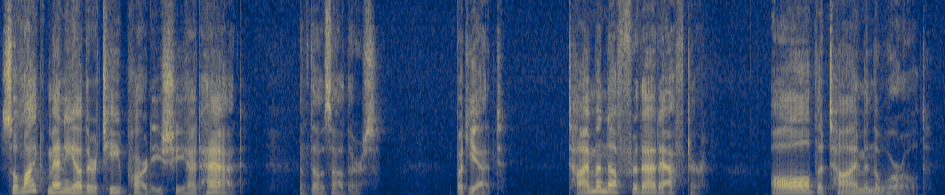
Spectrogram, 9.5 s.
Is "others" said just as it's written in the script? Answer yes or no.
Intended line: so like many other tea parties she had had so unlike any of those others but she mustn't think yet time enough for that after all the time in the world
yes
